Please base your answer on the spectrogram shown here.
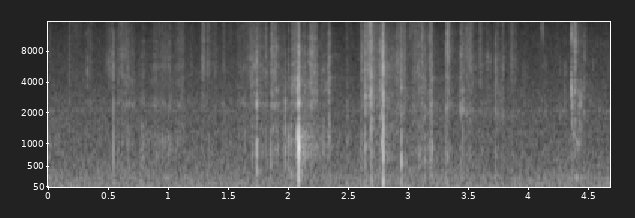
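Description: Pokemon TCG Plasma Freeze card packs are handled and opened, with soft crinkling foil, scattered sharp tearing and flicking snaps, irregular and close, without talking.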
